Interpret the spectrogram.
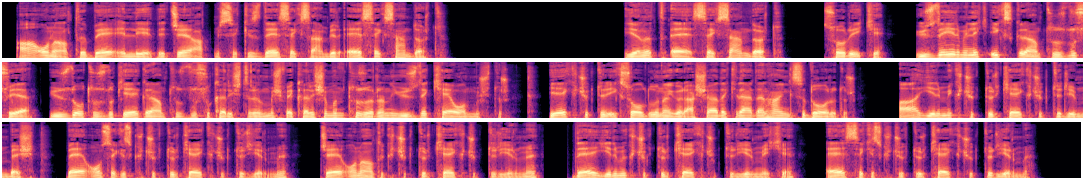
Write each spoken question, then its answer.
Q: Y küçüktür x olduğuna göre aşağıdakilerden hangisi doğrudur?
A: Yanıt A 20 küçüktür k küçüktür 25.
